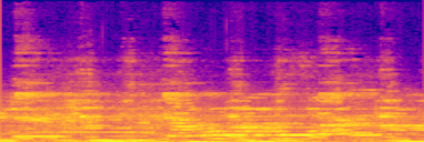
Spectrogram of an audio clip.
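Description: Santali folk dance music: a sung melody over a steady drum beat of about three beats a second.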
